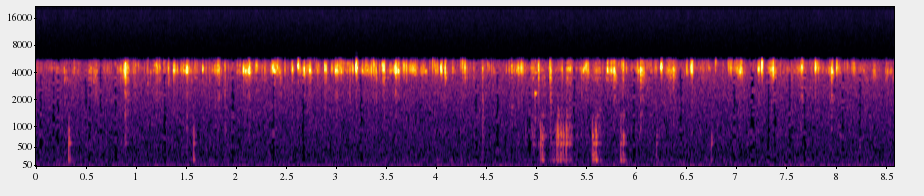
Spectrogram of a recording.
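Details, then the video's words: Hedgehog chatting to himself as he feeds in a little garden in Somerset, UK: sparse dry ticks for several seconds, then a denser cluster of munching crunches around the five-to-six-second mark, with steady faint background hiss. "Ever wonder what a hedgehog sounds like? This little guy chatting to himself while he eats."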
